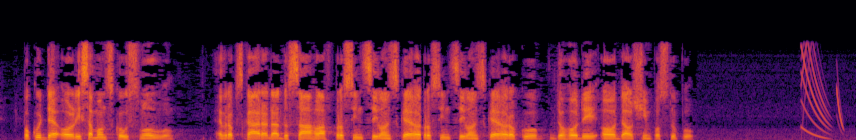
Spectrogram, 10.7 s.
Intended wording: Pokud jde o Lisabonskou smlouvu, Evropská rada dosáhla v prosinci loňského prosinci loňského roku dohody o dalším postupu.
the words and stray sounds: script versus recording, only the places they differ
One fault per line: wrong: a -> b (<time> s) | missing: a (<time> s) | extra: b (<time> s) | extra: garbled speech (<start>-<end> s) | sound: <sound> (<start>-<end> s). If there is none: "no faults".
sound: chirp (10.0-10.6 s)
